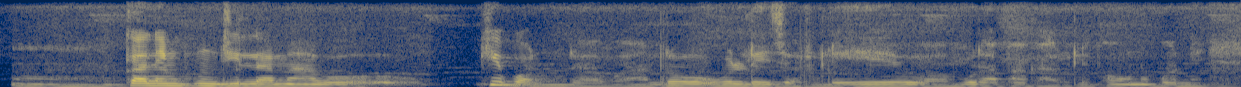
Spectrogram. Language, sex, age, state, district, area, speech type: Nepali, female, 30-45, West Bengal, Kalimpong, rural, spontaneous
